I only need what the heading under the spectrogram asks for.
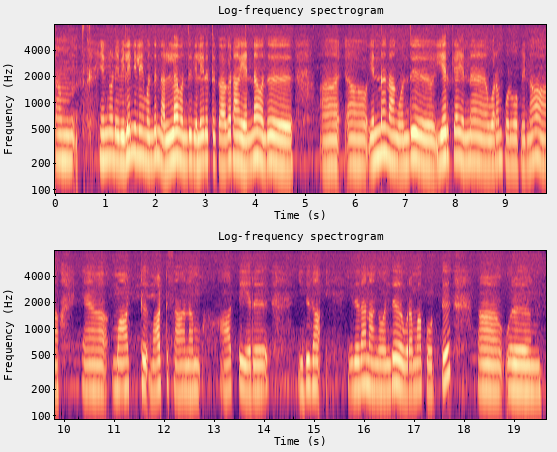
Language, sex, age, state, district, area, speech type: Tamil, female, 30-45, Tamil Nadu, Thanjavur, rural, spontaneous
